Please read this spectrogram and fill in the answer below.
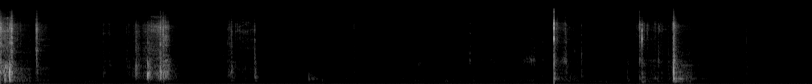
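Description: Mechanical clicks and clacks from a Mamiya RZ67 medium format film camera being worked by hand. A sharp click comes at the start, then a longer clatter about a second and a half in and a smaller one just after. Another sharp click comes about five and a half seconds in, and two more follow a second later.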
